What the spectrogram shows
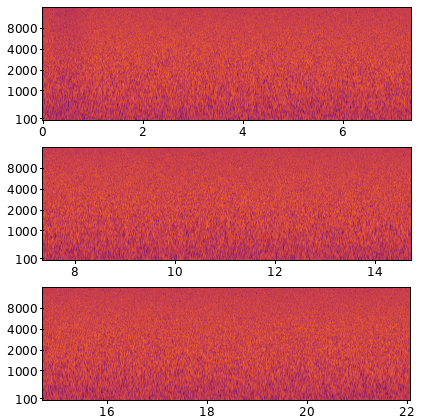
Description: ambience rain

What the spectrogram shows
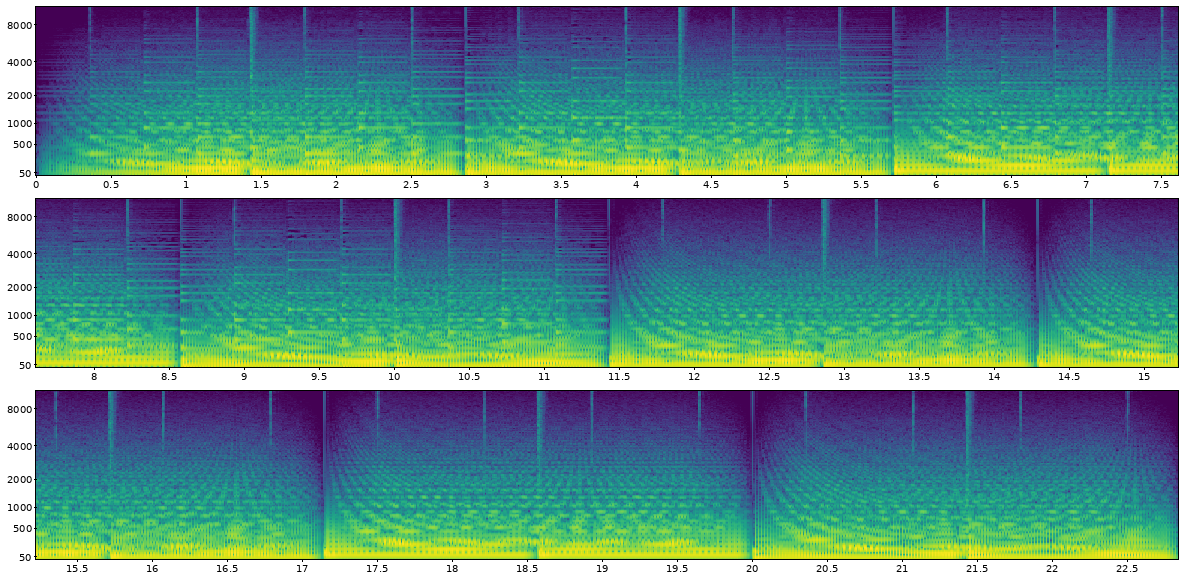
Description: music video synth

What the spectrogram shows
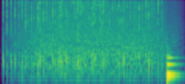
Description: roller door

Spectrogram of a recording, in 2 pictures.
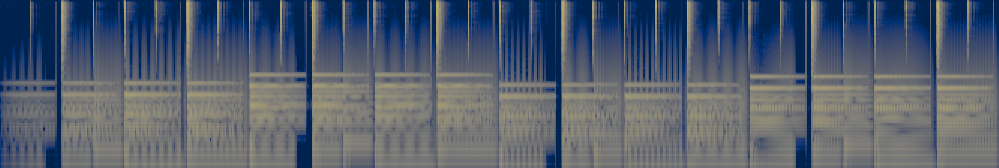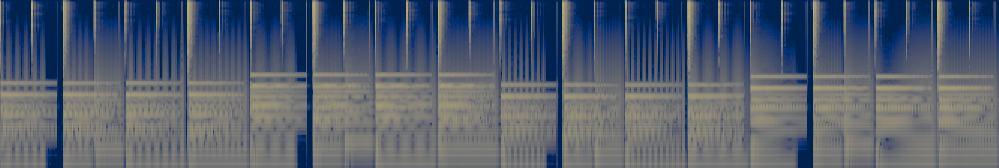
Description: music record shop

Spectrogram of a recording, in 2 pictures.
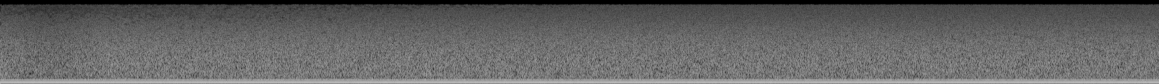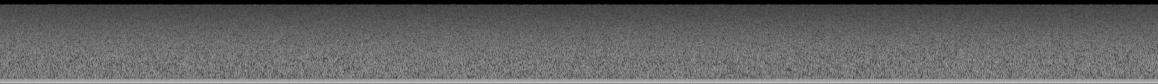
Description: roomtone retail

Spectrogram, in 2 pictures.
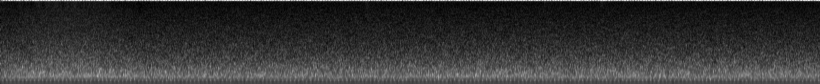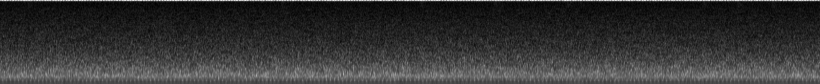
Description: roomtone retail

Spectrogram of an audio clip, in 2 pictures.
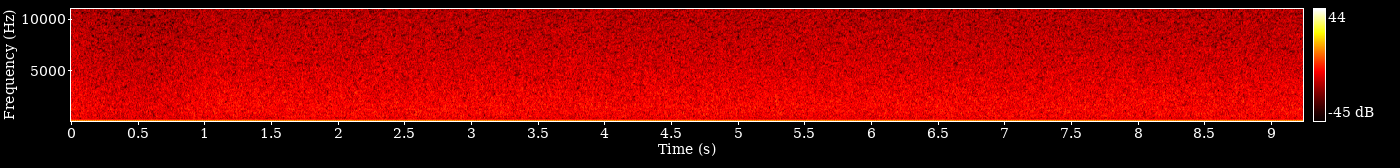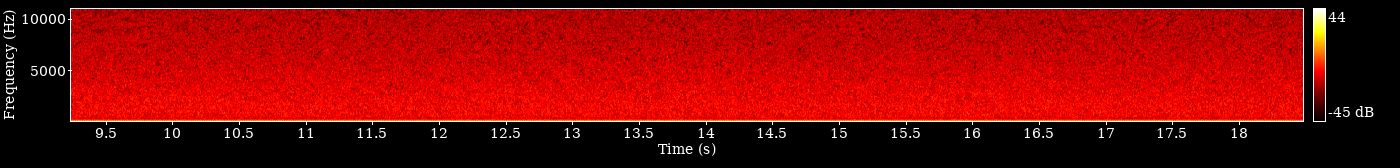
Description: roomtone video

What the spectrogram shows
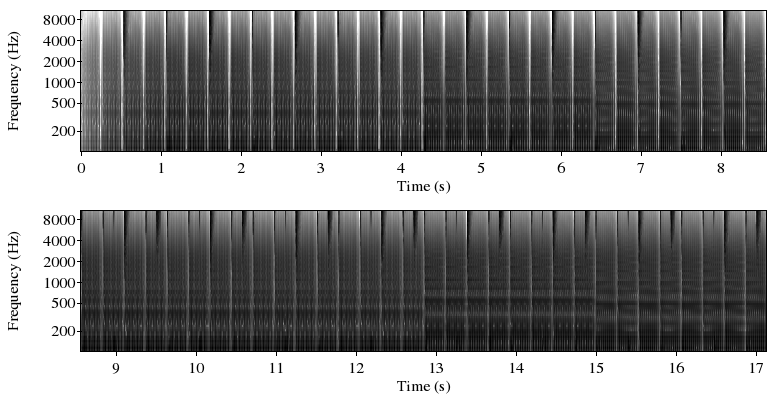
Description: music gig grunge

